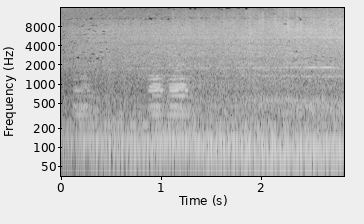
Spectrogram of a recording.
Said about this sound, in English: That's an Amtrak train heading east through Comstock.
